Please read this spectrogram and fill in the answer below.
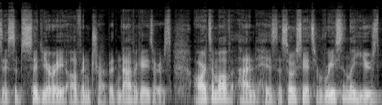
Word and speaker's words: Artemov: Artemov and his associates recently used both offshore companies to reinvest. It's Artemov. I was saying Armatov earlier. Okay, fuck off. It's Artemov, right? Stop saying I'm saying the name wrong.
